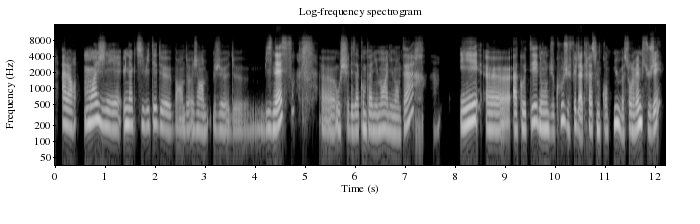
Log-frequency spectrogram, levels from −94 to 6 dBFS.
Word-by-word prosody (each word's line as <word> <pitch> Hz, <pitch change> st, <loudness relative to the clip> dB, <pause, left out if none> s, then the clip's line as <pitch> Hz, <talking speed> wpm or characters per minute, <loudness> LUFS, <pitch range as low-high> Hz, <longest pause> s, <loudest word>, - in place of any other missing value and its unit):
Alors, 195 Hz, -4 st, +2 dB
moi, 235 Hz, +4 st, +4 dB
j'ai 190 Hz, -7 st, -1 dB
une 210 Hz, +1 st, +2 dB
activité 205 Hz, +1 st, -4 dB
de, 170 Hz, -5 st, -4 dB
ben, -, -, -7 dB
de 170 Hz, +1 st, -7 dB
j'ai 170 Hz, -, -5 dB
un 160 Hz, -2 st, -3 dB
je 165 Hz, -, -6 dB
de, 80 Hz, +1 st, -12 dB
mmh, 175 Hz, 0 st, -15 dB
business, 180 Hz, -, +6 dB, 0.6 s
heu, 155 Hz, -, -4 dB
où 175 Hz, -, -3 dB
je -, -, +2 dB
fais 170 Hz, -, -2 dB
des 160 Hz, 0 st, -5 dB
accompagnements 165 Hz, 0 st, -2 dB
alimentaires, 160 Hz, -, -2 dB, 0.2 s
hein -, -, -23 dB, 0.5 s
et 225 Hz, +7 st, +6 dB, 0.2 s
heu, 170 Hz, -2 st, +1 dB
à 170 Hz, -, +4 dB
côté, 210 Hz, +8 st, +1 dB
donc 175 Hz, -2 st, +1 dB
du 160 Hz, -, -8 dB
coup, 250 Hz, -, -3 dB
je 225 Hz, -8 st, +1 dB
fais 190 Hz, +4 st, -4 dB
de -, -, -11 dB
la -, -, +8 dB
création 170 Hz, +3 st, -2 dB
de -, -, -7 dB
contenu, 160 Hz, +8 st, -1 dB
bah, 145 Hz, -8 st, -4 dB
sur 170 Hz, +4 st, -2 dB
le 160 Hz, -, -1 dB
même 210 Hz, +6 st, +6 dB
sujet, 170 Hz, -2 st, +1 dB
175 Hz, 200 wpm, -27 LUFS, 165-205 Hz, 0.6 s, la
